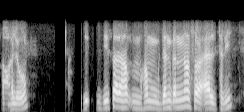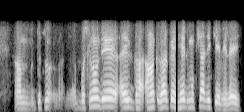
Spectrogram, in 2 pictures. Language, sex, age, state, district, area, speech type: Maithili, male, 18-30, Bihar, Saharsa, rural, conversation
